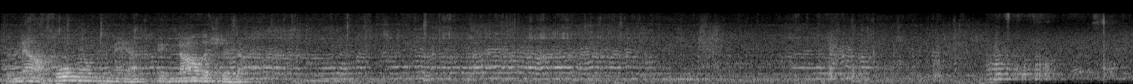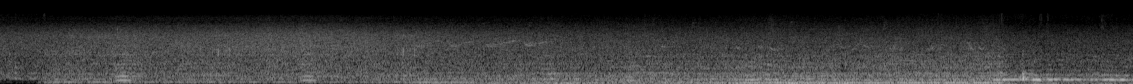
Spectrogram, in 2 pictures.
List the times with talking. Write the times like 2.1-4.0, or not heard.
0.0-2.5.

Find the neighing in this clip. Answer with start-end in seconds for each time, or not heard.
not heard.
